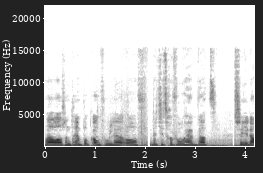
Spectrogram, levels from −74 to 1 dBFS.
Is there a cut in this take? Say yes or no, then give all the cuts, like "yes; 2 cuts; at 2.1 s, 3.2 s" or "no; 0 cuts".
no; 0 cuts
